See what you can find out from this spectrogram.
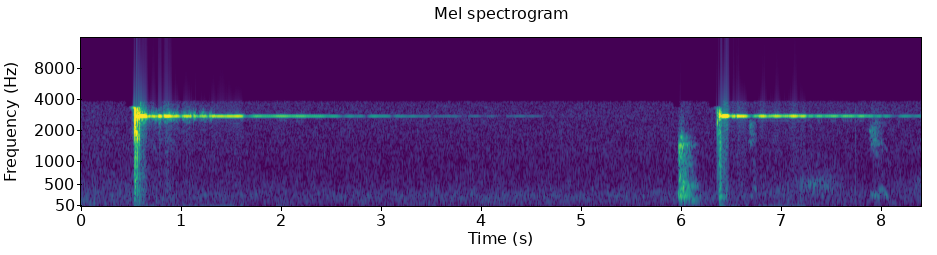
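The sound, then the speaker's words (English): A chime is struck twice during a guided breathing exercise, each strike ringing out with a clear, sustained tone that slowly fades, the second coming about six seconds after the first, with a brief soft knock just before it. “And as you take another breath in, go ahead and focus on the sound of the chime.”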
